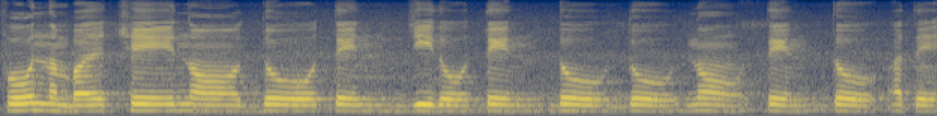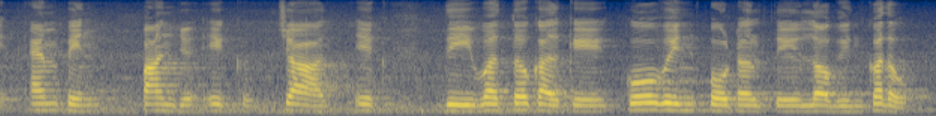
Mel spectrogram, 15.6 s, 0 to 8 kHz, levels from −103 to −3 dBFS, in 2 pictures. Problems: background sounds at intervals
